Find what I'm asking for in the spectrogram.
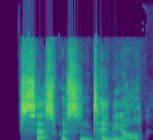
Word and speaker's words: sesquicentennial: It's our sesquicentennial.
